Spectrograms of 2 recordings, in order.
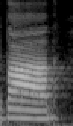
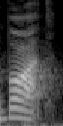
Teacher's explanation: One thing that helps is that the ah sound as in bob is produced with the lips, not rounded.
